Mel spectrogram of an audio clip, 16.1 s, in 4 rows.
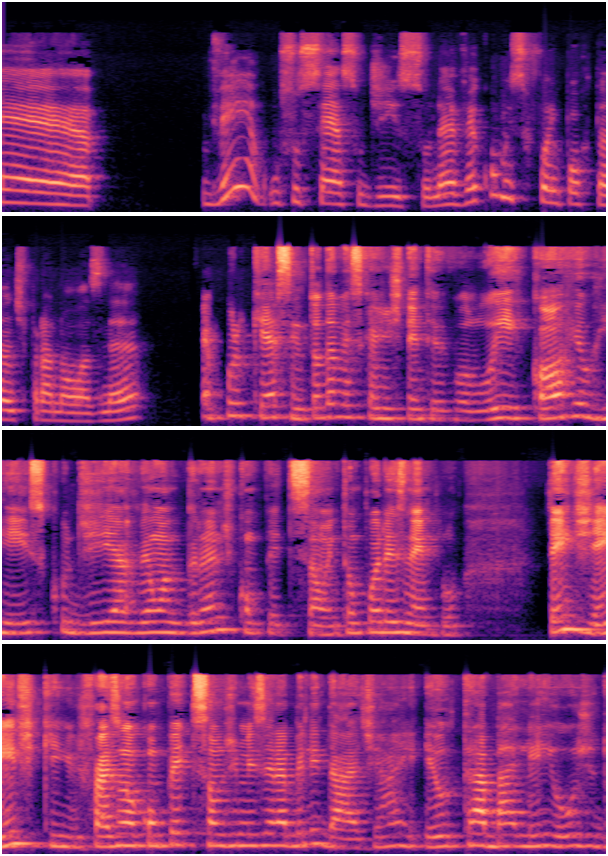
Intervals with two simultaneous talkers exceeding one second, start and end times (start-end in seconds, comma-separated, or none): none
